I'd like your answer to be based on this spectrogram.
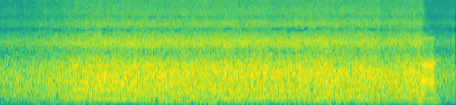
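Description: Heavy rain pours steadily outside a building during a storm, a dense continuous wash of noise that holds loud and even before cutting off abruptly near the end.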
